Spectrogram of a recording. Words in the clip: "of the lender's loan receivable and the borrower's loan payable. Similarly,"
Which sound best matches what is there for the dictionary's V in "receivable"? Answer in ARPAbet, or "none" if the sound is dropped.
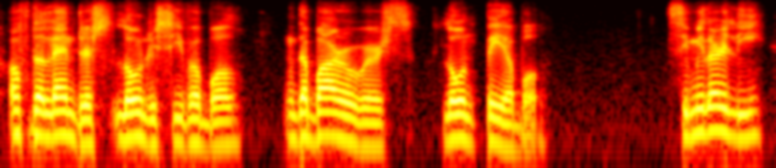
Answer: V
